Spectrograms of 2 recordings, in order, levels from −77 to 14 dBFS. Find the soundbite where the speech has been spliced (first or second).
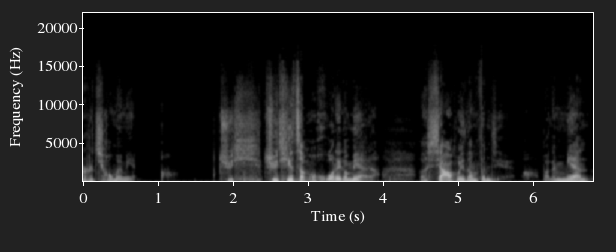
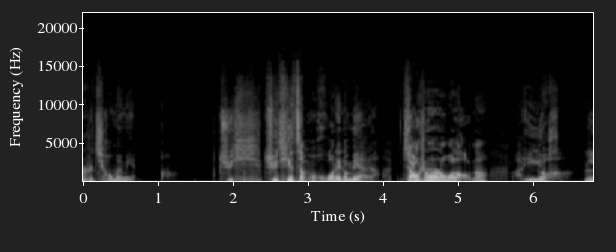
second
